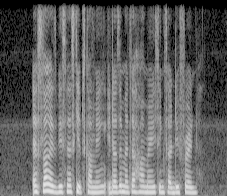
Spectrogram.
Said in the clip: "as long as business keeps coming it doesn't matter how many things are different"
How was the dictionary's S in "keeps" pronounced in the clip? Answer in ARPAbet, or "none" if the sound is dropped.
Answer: S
